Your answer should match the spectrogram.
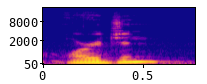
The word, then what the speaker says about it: Origen: So Origen, am I saying that right? Yep.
